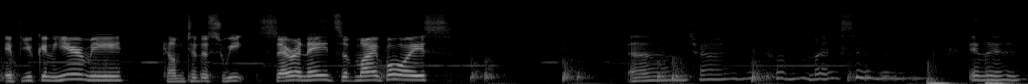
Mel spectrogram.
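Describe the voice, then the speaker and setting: A man's voice: high-pitched, takes it slowly, music in the background. An actor playing a wry, exasperated young man in an audio drama, with a theatrical, sarcastic delivery. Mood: nervous, singsong.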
